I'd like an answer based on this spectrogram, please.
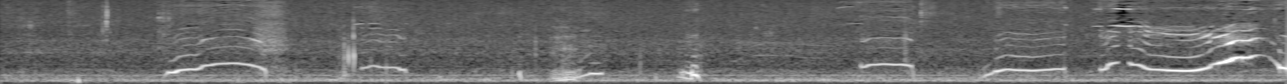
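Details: A dachshund barking: a series of high, tonal whining yelps, each arching up then sliding down, spaced irregularly with quiet gaps, growing louder and more drawn-out near the end.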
